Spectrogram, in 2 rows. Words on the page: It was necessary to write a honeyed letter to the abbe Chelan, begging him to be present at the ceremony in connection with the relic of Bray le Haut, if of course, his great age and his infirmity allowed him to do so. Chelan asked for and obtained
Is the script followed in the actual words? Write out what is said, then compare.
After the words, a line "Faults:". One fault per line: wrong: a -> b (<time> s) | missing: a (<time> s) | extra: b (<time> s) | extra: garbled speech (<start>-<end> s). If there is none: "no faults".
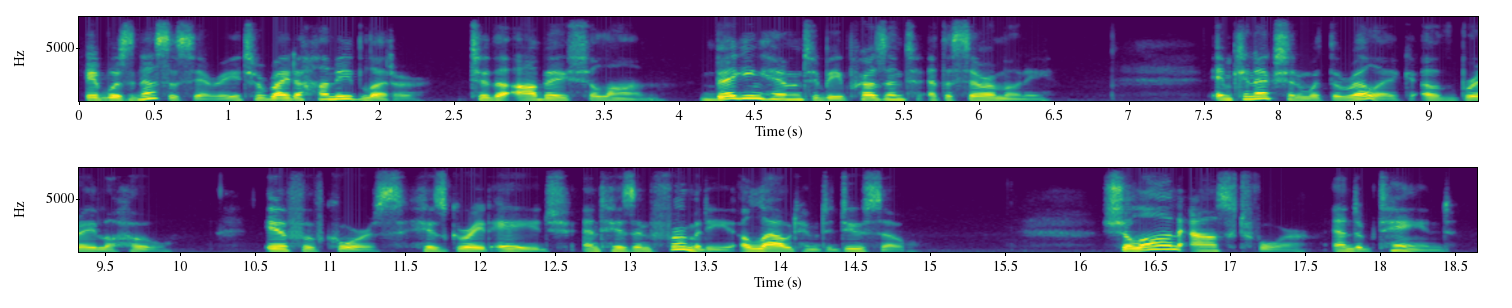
It was necessary to write a honeyed letter to the abbe Chelan, begging him to be present at the ceremony in connection with the relic of Bray le Haut, if of course, his great age and his infirmity allowed him to do so. Chelan asked for and obtained
Faults:
no faults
